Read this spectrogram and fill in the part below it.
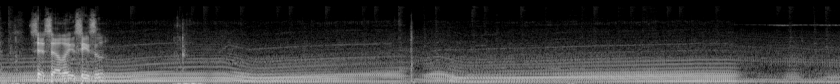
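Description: A car engine revs high and shifts through gears.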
